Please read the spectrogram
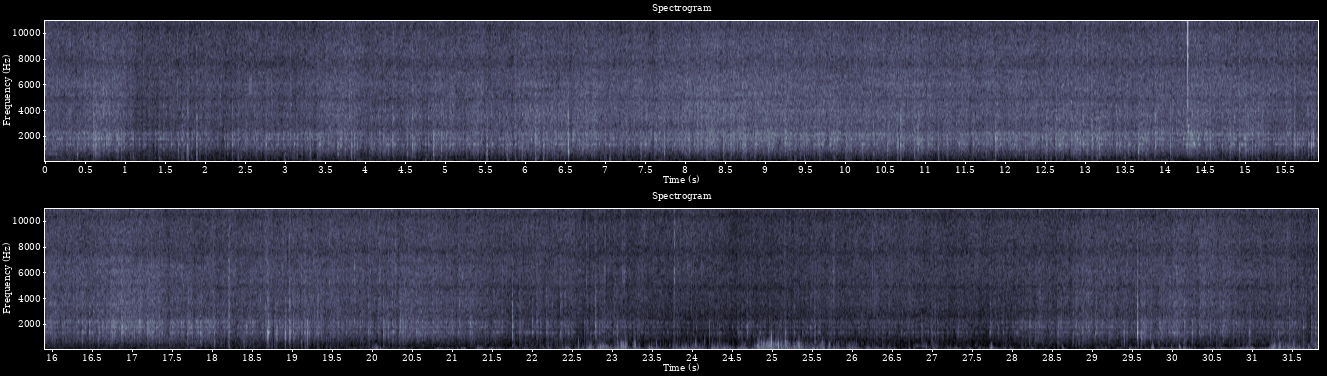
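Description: Skis sliding and scraping over groomed snow, a steady hiss. Wind buffets the microphone in low rumbling gusts during the last third.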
